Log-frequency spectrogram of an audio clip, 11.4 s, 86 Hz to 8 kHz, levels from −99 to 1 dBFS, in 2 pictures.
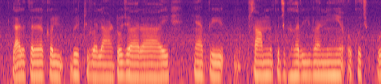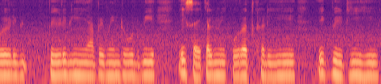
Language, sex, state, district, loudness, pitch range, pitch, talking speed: Hindi, female, Bihar, Sitamarhi, -20 LUFS, 135-140 Hz, 140 Hz, 200 wpm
